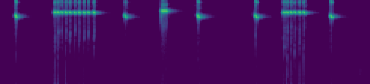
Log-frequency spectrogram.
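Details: Kolibri ninja sunbird singing lively for use as a training track for other birds: sharp, high single chips alternating with two fast buzzy trills of about ten notes each, no other sounds.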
